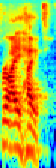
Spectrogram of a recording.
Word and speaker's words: Freiheit: is that right now my last name is fry Heights freedom in German so it's a it's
